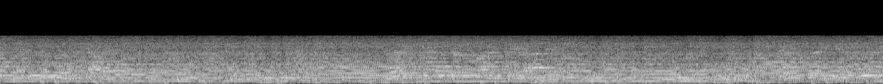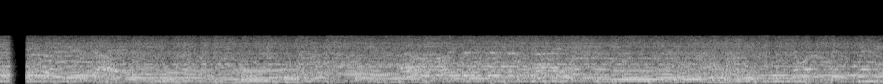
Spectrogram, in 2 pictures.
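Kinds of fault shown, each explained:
Call audio freeze: from 8.92 to 9.12 s the sound stalls, likely because packets were held back and the jitter buffer ran dry. The last sound is stretched into a fading buzz or hiss for about 170 ms, ending in roughly 50 ms of silence. Nothing is lost, just delayed. On a spectrogram it shows as smeared, repeating bands that fade to a blank strip before normal detail returns.
Short concealed packet loss: at about 9.25 s, roughly 40 ms of audio is missing and is bridged by a very brief continuation, so the sound jumps slightly ahead with a brief smear or wobble. This takes back some of the delay the freeze added. In the waveform it shows as a short discontinuity, and the spectrogram has a thin vertical seam there. Throughout, nothing appears above 4 kHz, consistent with G.711 mu-law.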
